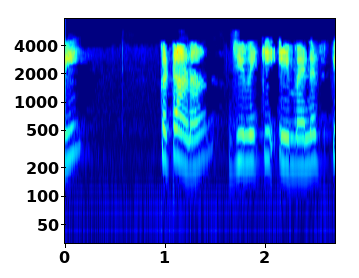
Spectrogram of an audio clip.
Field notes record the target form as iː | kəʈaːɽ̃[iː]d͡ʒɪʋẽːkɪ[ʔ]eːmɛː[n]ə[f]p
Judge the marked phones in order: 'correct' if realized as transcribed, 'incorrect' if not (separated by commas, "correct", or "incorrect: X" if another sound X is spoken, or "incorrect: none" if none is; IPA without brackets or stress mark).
incorrect: aː, correct, correct, incorrect: s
